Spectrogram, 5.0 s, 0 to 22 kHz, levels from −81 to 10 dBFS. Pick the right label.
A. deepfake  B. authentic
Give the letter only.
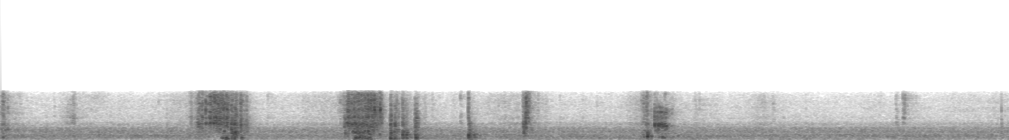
B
